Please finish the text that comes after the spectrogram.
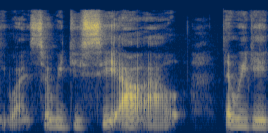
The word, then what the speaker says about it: cout: going to use, is called cout, and it's pronounced cout, and it spells count, effectively.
